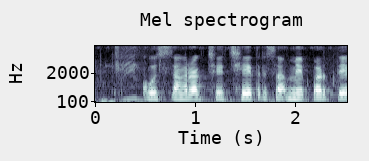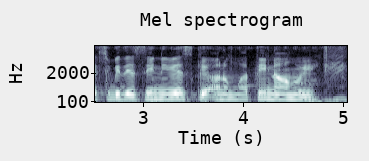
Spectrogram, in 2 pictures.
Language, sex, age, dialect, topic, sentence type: Magahi, male, 18-24, Western, banking, statement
